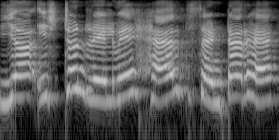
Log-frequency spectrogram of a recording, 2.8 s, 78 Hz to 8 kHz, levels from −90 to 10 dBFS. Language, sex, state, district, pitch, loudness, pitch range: Hindi, female, Bihar, Saharsa, 320 Hz, -15 LUFS, 285-335 Hz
